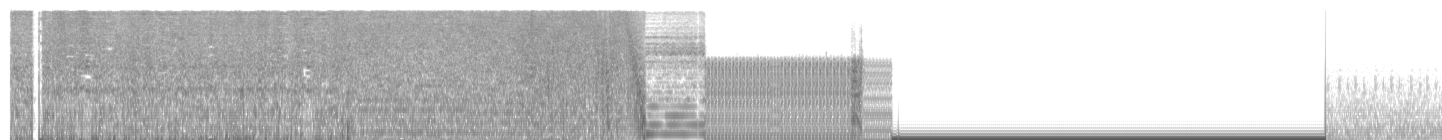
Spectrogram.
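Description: Television static hiss for about three seconds, then a brief buzzing, stuttering test-tone glitch, then a loud, deep, steady drone for about two seconds that cuts off suddenly, leaving only faint background.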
